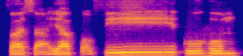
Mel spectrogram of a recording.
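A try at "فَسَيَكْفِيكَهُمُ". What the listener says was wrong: Kafnya kafnya jangan dipantulkan. Fasayak fikahumu.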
